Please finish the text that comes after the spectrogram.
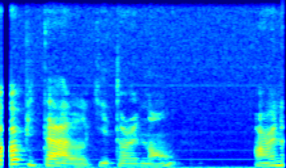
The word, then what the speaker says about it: hôpital: Hôpital, qui est un nom, un hôpital, qui est un nom masculin. Remarquez qu'il y a un H muet au début et un accent circonflexe sur le O.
